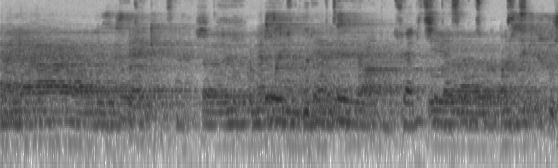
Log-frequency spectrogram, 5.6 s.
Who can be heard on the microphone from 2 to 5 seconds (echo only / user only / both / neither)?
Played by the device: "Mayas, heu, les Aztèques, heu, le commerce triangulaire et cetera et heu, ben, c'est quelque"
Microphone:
both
